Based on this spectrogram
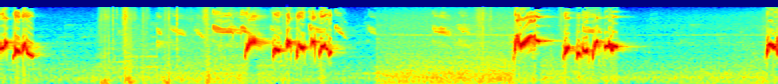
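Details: A red-whiskered bulbul sings the 'ché' style to provoke males into fighting song. Several bursts of rapid, warbling whistled phrases are separated by pauses, with some soft clicks and a hissy background between bursts.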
